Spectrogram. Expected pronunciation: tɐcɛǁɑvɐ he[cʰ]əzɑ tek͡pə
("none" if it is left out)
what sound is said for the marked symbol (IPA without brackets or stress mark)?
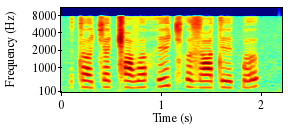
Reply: cʰ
